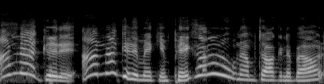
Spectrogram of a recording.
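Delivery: playful teasing put-on voice. Teasing a fellow picker about her claim: playful imitation of her. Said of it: "I can't find the sound I'm looking for, but I'll go with this".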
